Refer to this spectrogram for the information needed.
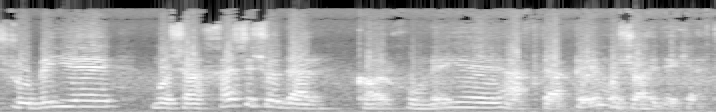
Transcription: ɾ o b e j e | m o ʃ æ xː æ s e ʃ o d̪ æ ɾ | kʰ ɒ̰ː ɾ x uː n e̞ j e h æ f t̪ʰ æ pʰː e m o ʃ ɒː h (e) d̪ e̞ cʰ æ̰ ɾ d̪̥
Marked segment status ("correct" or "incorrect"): correct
